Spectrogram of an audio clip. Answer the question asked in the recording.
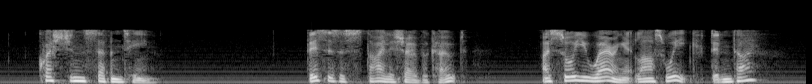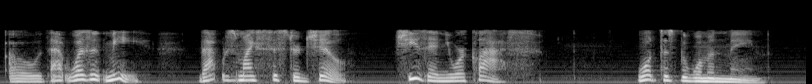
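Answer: The man saw her sister Jill, not her, wearing the coat.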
